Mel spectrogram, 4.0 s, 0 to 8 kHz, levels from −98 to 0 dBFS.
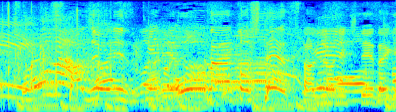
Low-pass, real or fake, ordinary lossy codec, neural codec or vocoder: none; real; none; none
